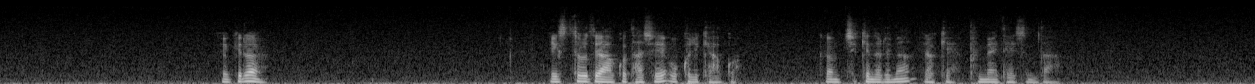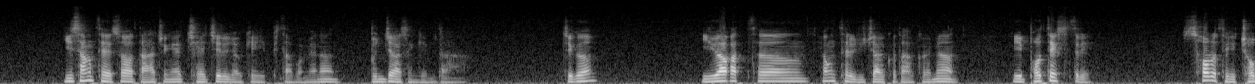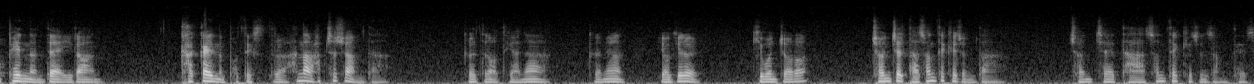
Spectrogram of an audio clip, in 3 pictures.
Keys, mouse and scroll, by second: 0.0 shift+click, 0.4 shift+click, 0.9 shift+click, 1.4 shift+click, 5.1 e, 8.4 g, 23.7 scroll up 3, 32.9 a, 37.5 right click.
